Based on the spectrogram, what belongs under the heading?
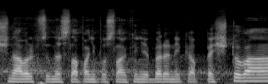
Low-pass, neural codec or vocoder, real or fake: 14.4 kHz; autoencoder, 48 kHz, 128 numbers a frame, DAC-VAE, trained on Japanese speech; fake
